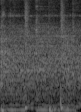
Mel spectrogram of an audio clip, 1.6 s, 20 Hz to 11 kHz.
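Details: 2014 Chrysler 200 after a no-crank, no-start caused by the lender remotely disabling the computer, now reactivated; steady low hum with brief dips, engine idling evenly.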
